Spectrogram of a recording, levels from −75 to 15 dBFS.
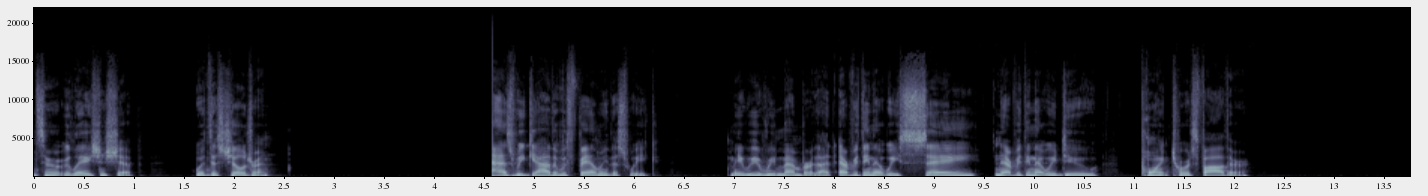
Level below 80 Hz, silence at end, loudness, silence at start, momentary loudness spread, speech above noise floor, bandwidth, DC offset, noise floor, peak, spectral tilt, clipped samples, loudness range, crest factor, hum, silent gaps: -56 dBFS; 1.65 s; -19 LUFS; 0 s; 9 LU; 50 dB; 16.5 kHz; under 0.1%; -69 dBFS; 0 dBFS; -5 dB/octave; under 0.1%; 6 LU; 20 dB; none; none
